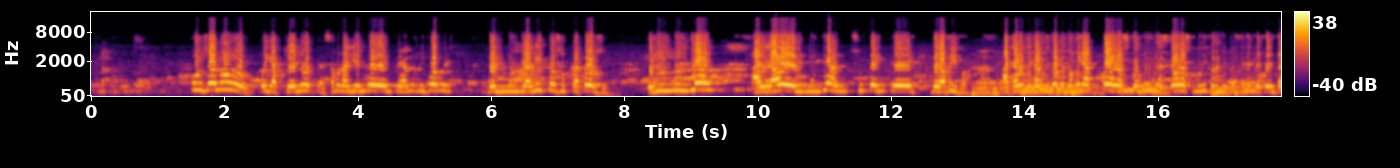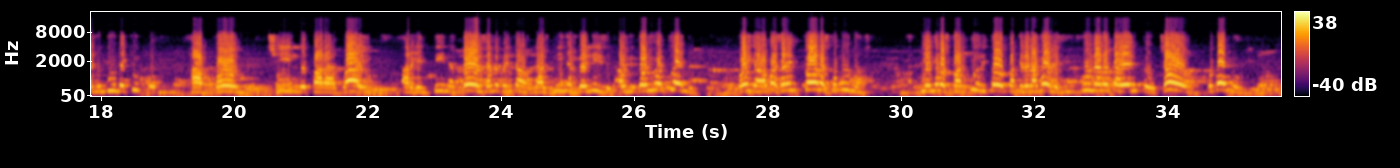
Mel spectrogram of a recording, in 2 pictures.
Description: Palabras de Eduardo Silva Meluk, Director del Inder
